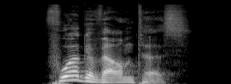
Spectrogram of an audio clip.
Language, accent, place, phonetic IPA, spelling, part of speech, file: German, Germany, Berlin, [ˈfoːɐ̯ɡəˌvɛʁmtəs], vorgewärmtes, adjective, De-vorgewärmtes.ogg
- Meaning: strong/mixed nominative/accusative neuter singular of vorgewärmt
